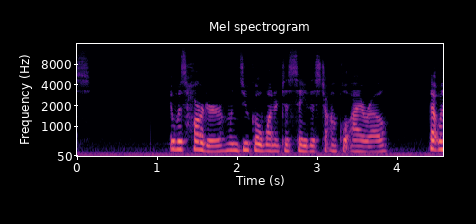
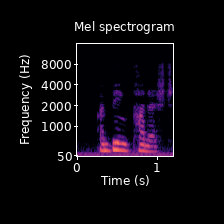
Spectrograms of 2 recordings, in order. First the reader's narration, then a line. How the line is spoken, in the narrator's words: Zuko says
